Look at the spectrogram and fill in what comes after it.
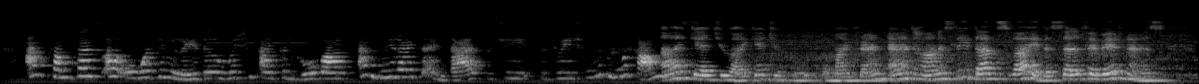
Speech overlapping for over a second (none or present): none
